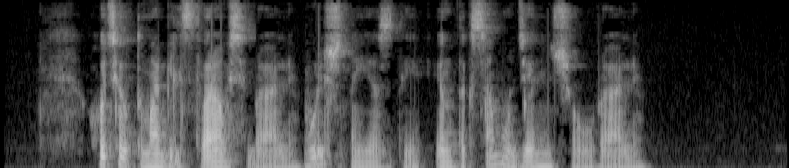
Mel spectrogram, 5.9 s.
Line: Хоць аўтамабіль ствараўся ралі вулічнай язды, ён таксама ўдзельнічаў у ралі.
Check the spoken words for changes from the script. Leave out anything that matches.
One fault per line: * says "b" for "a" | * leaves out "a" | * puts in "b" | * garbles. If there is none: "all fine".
all fine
